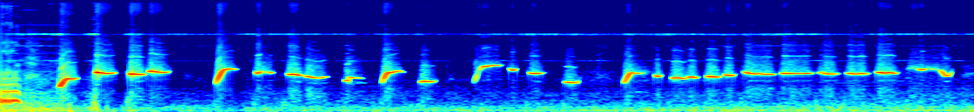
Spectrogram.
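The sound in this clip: A person whistles in imitation of a quarry's end-of-shift whistle, producing many short, clipped notes in a quick, uneven rhythm, several sliding upward, with no talk over them.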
